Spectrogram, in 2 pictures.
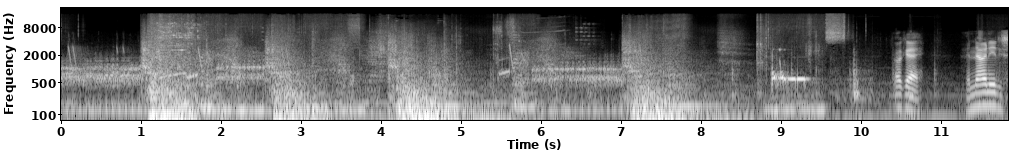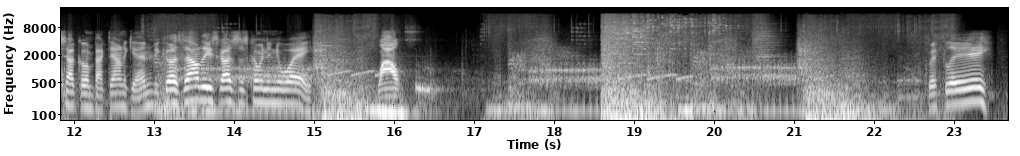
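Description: A weapon fires loud crackling electric blasts.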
